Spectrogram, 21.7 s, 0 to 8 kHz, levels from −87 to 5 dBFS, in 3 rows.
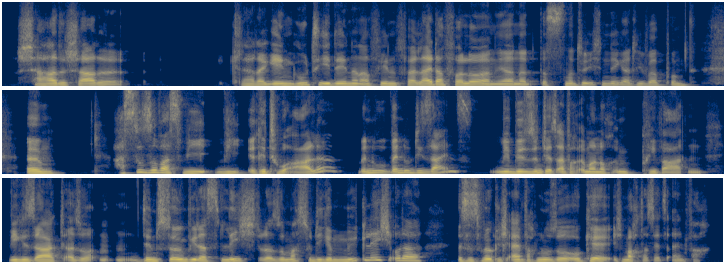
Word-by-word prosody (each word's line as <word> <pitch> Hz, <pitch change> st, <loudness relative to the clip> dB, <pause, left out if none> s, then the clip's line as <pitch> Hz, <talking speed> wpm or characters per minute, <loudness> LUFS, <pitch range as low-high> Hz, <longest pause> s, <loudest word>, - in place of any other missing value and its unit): Schade, 130 Hz, -1 st, +1 dB
schade. 120 Hz, -5 st, +1 dB, 1.1 s
Klar, 130 Hz, 0 st, -5 dB
da 120 Hz, 0 st, +2 dB
gehen 135 Hz, +3 st, +2 dB
gute 160 Hz, +3 st, -2 dB
Ideen 140 Hz, 0 st, +3 dB
dann 140 Hz, -3 st, +1 dB
auf 130 Hz, +4 st, -5 dB
jeden 145 Hz, -1 st, 0 dB
Fall 140 Hz, -1 st, -2 dB
leider 150 Hz, +3 st, +4 dB
verloren. 145 Hz, -5 st, +1 dB
Ja, 125 Hz, 0 st, 0 dB
na 120 Hz, 0 st, -1 dB
das 105 Hz, +2 st, -9 dB
ist -, -, -9 dB
natürlich 150 Hz, +4 st, -5 dB
'n 135 Hz, -, -7 dB
negativer 140 Hz, -3 st, -5 dB
Punkt. 130 Hz, -1 st, -10 dB, 0.5 s
Ähm, 135 Hz, -3 st, +4 dB, 0.5 s
hast 125 Hz, +1 st, +3 dB
du 215 Hz, -, +1 dB
so 205 Hz, +1 st, +2 dB
was 150 Hz, -6 st, +3 dB
wie 135 Hz, -2 st, 0 dB
wie 125 Hz, +1 st, -4 dB
Rituale, 145 Hz, -, 0 dB, 0.2 s
wenn 140 Hz, +3 st, 0 dB
du 170 Hz, -3 st, -2 dB
wenn 160 Hz, +1 st, +2 dB
du 175 Hz, -, +1 dB
designst? 165 Hz, -, -3 dB
Wi 130 Hz, -1 st, +1 dB
wir 135 Hz, 0 st, +5 dB
sind 150 Hz, +4 st, +1 dB
jetzt 140 Hz, -, +3 dB
einfach -, -, 0 dB
immer 130 Hz, 0 st, +2 dB
noch 120 Hz, 0 st, -1 dB
im 125 Hz, -1 st, -4 dB
Privaten. 110 Hz, -4 st, -5 dB, 0.2 s
Wie 125 Hz, +1 st, +2 dB
gesagt, 125 Hz, 0 st, +3 dB
also 115 Hz, -1 st, -2 dB
m -, -, -9 dB
m 115 Hz, -, -9 dB
dimmst 145 Hz, +3 st, +3 dB
du -, -, +5 dB
irgendwie 145 Hz, -1 st, +6 dB
das 125 Hz, -1 st, +1 dB
Licht 150 Hz, +3 st, 0 dB
oder 135 Hz, +2 st, 0 dB
so? 130 Hz, +1 st, -2 dB
Machst 150 Hz, +2 st, -2 dB
du 145 Hz, -, -3 dB
dir 130 Hz, -1 st, 0 dB
gemütlich, 150 Hz, -, 0 dB
oder 180 Hz, -3 st, 0 dB, 0.3 s
ist 135 Hz, 0 st, +1 dB
es 145 Hz, -1 st, +1 dB
wirklich 155 Hz, -2 st, +2 dB
einfach 140 Hz, -1 st, 0 dB
nur 140 Hz, -2 st, +2 dB
so: 125 Hz, -1 st, +1 dB
„Okay, 125 Hz, -1 st, +2 dB
ich -, -, -9 dB
mache 115 Hz, -2 st, -1 dB
das 105 Hz, -, -7 dB
jetzt 105 Hz, -, -9 dB
einfach?“ 100 Hz, -1 st, -12 dB
135 Hz, 200 wpm, -23 LUFS, 125-150 Hz, 1.1 s, irgendwie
